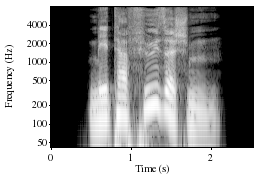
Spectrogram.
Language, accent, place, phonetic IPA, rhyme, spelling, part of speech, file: German, Germany, Berlin, [metaˈfyːzɪʃm̩], -yːzɪʃm̩, metaphysischem, adjective, De-metaphysischem.ogg
- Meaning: strong dative masculine/neuter singular of metaphysisch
